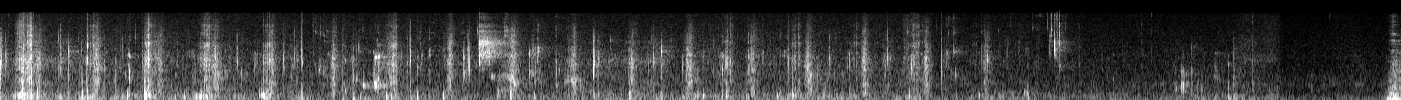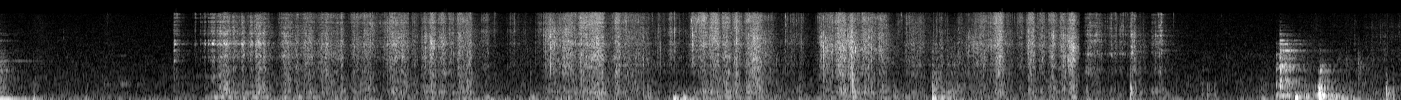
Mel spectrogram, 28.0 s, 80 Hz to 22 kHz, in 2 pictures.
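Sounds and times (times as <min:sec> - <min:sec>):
crinkling and crackling: 0:16.0 - 0:25.8.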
